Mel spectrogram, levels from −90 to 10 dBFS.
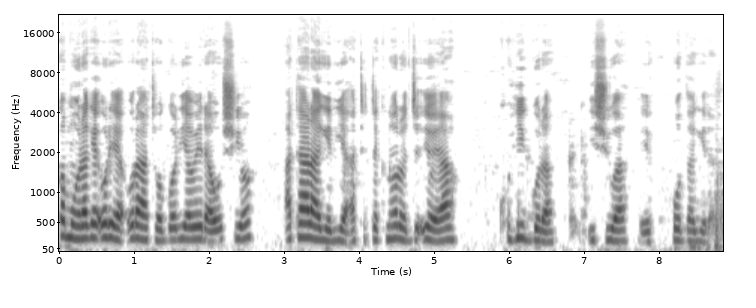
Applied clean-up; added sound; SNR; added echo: classical method Wiener filter.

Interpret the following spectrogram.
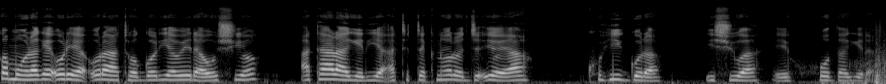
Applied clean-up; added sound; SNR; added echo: none; none; none; none.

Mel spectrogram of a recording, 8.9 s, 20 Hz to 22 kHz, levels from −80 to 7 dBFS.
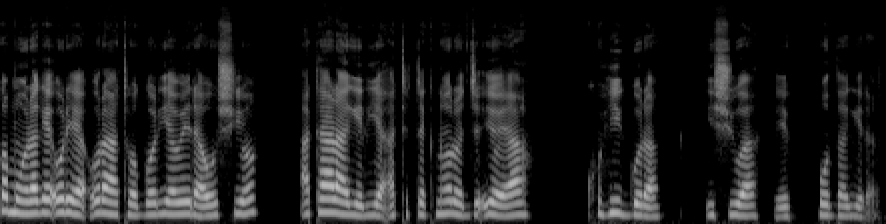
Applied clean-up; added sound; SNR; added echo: neural mask model DeepFilterNet 3.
